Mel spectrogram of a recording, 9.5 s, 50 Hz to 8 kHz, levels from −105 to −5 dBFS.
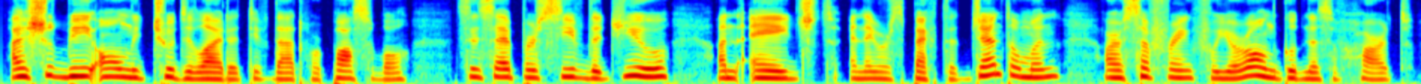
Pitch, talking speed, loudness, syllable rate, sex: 210 Hz, 175 wpm, -18 LUFS, 5.5 syllables/s, female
